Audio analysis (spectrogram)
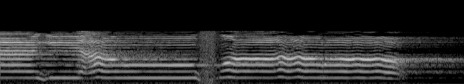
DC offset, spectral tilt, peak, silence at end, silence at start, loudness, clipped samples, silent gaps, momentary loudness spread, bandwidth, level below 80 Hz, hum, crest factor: under 0.1%; -2.5 dB/octave; -8 dBFS; 0 s; 0 s; -21 LUFS; under 0.1%; none; 11 LU; 5 kHz; -66 dBFS; none; 16 dB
